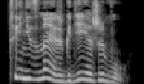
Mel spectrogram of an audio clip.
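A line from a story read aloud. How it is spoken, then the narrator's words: Laughing. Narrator (Russian): засмеялась она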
